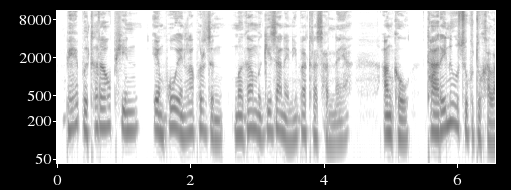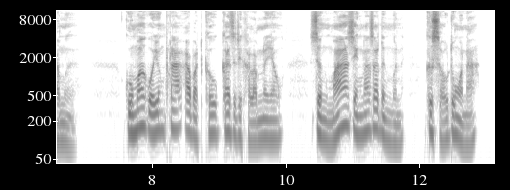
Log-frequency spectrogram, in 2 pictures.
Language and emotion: Bodo, fearful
